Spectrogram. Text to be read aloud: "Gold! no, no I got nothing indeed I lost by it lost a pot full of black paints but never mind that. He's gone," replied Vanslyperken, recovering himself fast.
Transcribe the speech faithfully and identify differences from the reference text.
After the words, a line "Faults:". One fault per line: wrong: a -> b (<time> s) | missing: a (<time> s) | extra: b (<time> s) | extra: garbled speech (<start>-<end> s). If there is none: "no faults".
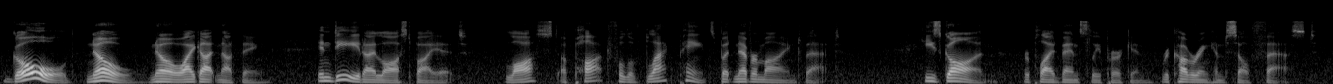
"Gold! no, no I got nothing indeed I lost by it lost a pot full of black paints but never mind that. He's gone," replied Vanslyperken, recovering himself fast.
Faults:
no faults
